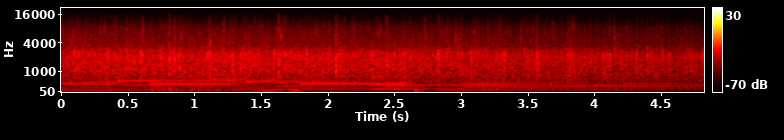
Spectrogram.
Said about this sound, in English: And all who agree with that prayer, clap your hands and give praise.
